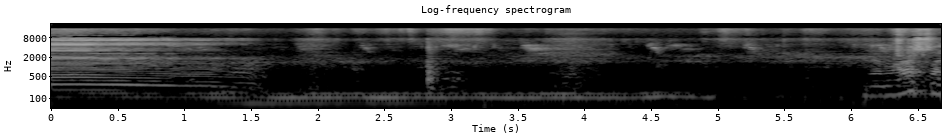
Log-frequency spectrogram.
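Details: Cow (Bos taurus), moo.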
